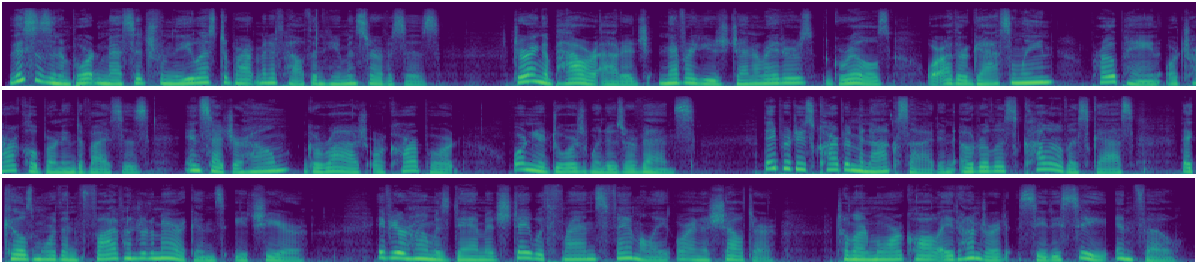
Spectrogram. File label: female; natural disasters; disaster staying safe co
